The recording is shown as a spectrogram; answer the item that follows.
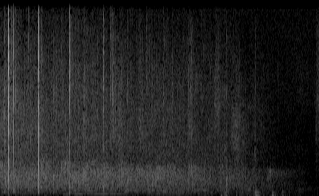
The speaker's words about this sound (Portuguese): Uma salva de palmas a todos.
